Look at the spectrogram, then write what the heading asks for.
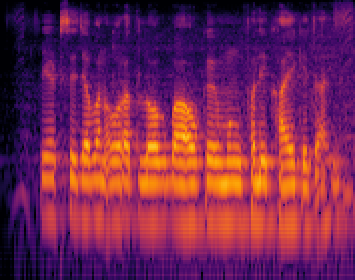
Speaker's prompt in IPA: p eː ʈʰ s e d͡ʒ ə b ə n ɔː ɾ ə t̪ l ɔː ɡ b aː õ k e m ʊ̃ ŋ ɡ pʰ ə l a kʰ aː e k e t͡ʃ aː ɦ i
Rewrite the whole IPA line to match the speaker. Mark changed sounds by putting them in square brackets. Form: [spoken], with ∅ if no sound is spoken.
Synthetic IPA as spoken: p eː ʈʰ s e d͡ʒ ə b ə n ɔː ɾ ə t̪ l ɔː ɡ b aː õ k e m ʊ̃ ŋ ɡ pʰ ə l [i] kʰ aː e k e t͡ʃ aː ɦ i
